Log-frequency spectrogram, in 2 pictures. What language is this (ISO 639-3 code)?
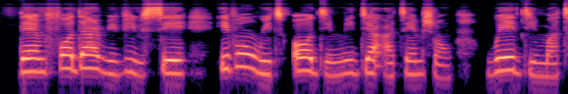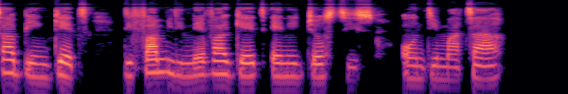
pcm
